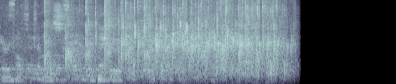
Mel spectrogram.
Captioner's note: audience applauding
